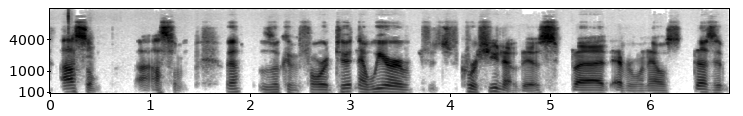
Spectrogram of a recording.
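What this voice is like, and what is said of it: Appalachian accent. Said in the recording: “The Appalachian accent does forgive me for quite a bit of my mispronunciations”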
